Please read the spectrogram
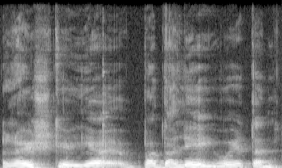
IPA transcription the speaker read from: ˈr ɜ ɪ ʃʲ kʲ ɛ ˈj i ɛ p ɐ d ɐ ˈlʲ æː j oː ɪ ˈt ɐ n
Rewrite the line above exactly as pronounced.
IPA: ˈr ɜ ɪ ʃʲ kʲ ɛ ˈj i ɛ p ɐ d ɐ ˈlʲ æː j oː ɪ ˈt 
